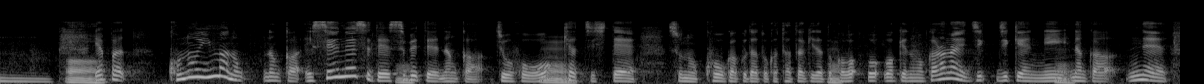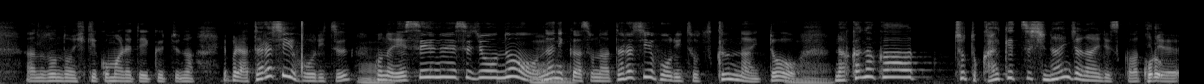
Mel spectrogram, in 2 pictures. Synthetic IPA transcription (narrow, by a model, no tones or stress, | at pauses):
ɯ̟̃ | japːa | kʰo̞no̞imano̞nãŋkaʔe̞sɨe̞nɯ̟e̞sɨd̪e̞sɨbe̞t̪e̞nãŋka̰d͡ʑo̞ːho̞ːkʲat͡ɕt͡ɕːɕiɕi̥t̪e̞so̞no̞kʰo̞ːɡakɯ̟d̪at̪o̞kat̪at̪akʲid̪at̪o̞kaβaβake̞noβ̞akaɾanaiid͡ʑikẽ̞ɲ̟ːinãŋkane̞ano̞d̪õ̞nd̪õ̞çi̥kʲiko̞maɾe̞t̪e̞ikɯ̟t̪ːeiɯ̟noajapːaɾʲiat̪aɾaɕiːɦo̞ːɾʲit͡sɨko̞no̞e̞sɨe̞nɯ̟e̞sɨʑo̞ːno̞naɲ̟ikaso̞no̞at̪aɾaɕiːho̞ːɾʲit͡sɨo̞t͡sɨ̥kɯ̟̃nːait̪o̞nakanaka | t͡ɕo̞t̪ːo̞kaike̞t͡sɨɕinaĩɲ̟d͡ʑanaid̪e̞sɨ̥kat̪ːe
